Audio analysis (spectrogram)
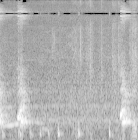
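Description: A little puppy gives high yips and barks, with a couple of loud bursts at the start and end and soft whimpers between them, close to the listener.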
